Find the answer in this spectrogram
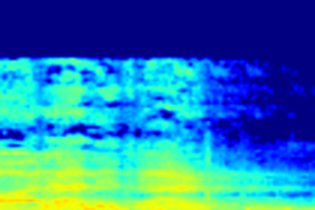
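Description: A children's phonics song: a child-like voice sings one long note that bends in pitch and ends about a second and a half in, over a backing track with a steady beat.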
